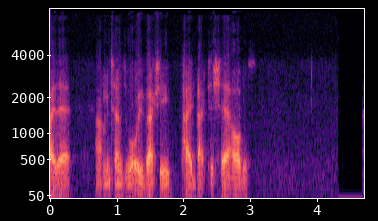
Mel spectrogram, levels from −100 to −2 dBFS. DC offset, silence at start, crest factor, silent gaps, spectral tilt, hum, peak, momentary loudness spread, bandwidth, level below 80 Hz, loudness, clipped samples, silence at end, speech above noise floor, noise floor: under 0.1%; 0 s; 20 dB; none; -7.5 dB/octave; none; -10 dBFS; 11 LU; 7.4 kHz; -56 dBFS; -29 LUFS; under 0.1%; 1.75 s; 42 dB; -70 dBFS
